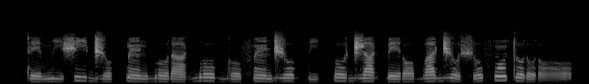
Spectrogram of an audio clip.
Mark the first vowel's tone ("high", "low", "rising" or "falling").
low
